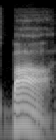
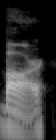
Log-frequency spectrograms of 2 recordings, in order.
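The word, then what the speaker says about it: Baa: It's ba, not bar.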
